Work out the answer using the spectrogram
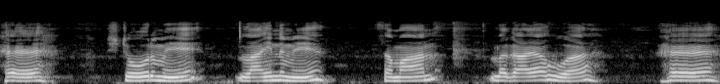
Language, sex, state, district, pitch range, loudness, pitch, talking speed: Hindi, female, Haryana, Jhajjar, 170-190 Hz, -12 LUFS, 180 Hz, 75 wpm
